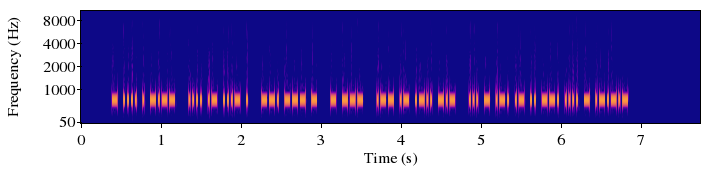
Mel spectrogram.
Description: Morse code, heard as a keyed tone, about 52 wpm, 700 Hz. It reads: THEY HAVE GOT TO WALK STRAIGHT.
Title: Sentences from Top 1000 Words - Review Part 6 - 50wpm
